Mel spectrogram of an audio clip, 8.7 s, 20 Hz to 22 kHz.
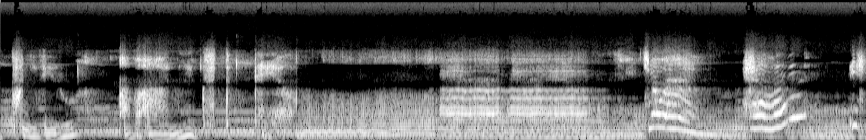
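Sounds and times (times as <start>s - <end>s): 
speech: 0.2s - 2.3s
sports car engine rumbling as the car pulls up: 3.0s - 8.5s.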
